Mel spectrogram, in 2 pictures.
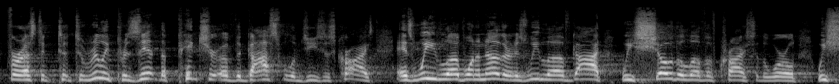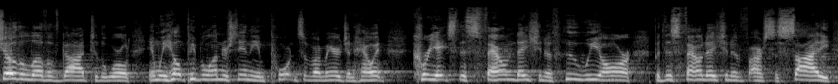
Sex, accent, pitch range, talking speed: male, American, 160-210 Hz, 245 wpm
